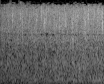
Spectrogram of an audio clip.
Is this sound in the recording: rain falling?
yes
